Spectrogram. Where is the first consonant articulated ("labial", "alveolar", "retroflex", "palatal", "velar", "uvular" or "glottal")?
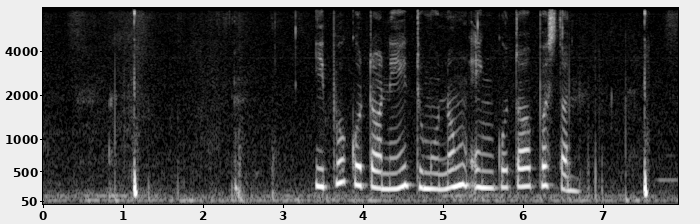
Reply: glottal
